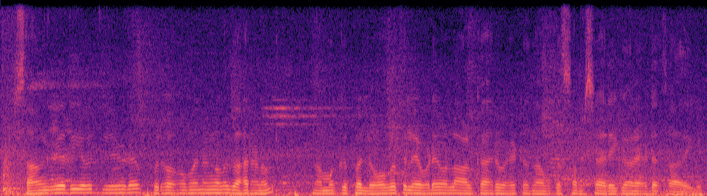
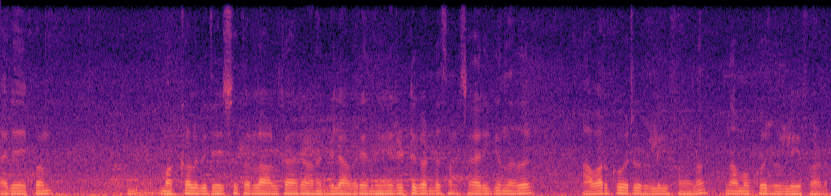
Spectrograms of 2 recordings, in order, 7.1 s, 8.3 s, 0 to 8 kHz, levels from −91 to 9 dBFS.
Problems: constant background noise, background conversations at intervals, low volume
